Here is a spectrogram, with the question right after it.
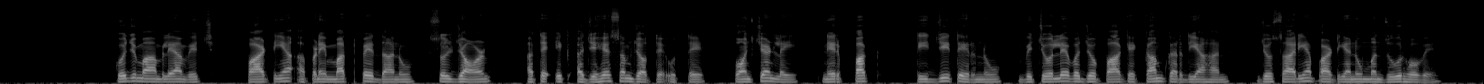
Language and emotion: Punjabi, neutral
